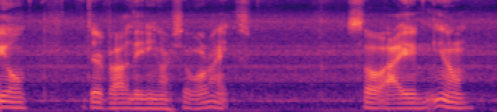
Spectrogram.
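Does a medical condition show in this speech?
Yes: cerebral palsy; wheelchair user.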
